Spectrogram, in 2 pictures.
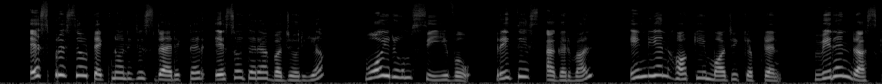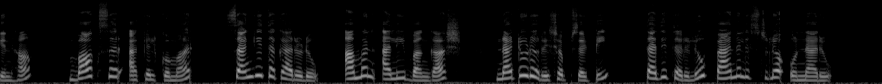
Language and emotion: Telugu, neutral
